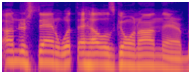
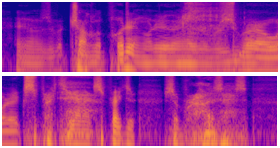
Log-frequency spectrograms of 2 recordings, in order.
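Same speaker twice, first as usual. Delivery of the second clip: odd, low-key, hushed, strange muttering mumble; 9 semitones lower, 3 dB quieter than usual. Doing a weird impression of Vince, hushed Vince McMahon mumble. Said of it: "this strange, hushed mumble that's not the boisterous Mister McMahon".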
